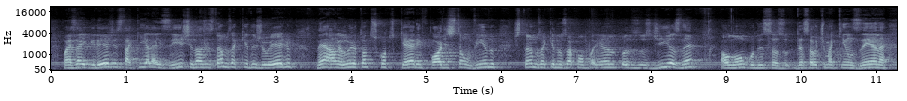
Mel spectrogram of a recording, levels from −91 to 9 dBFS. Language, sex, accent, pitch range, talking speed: Portuguese, male, Brazilian, 180-210 Hz, 180 wpm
